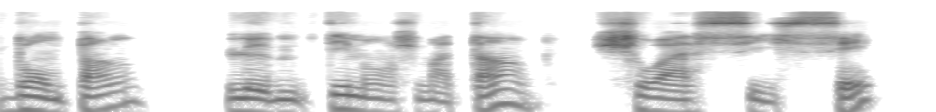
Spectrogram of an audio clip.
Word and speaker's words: choisissez: Si vous voulez acheter du bon pain le dimanche matin, choisissez, la Z no se pronuncia, choisissez une boulangerie où beaucoup de gens attendent hasta la D, porque ENT es mudo como aquí mange igual, ¿no?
